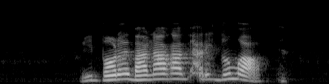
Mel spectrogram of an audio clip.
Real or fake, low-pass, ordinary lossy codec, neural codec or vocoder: fake; 7.2 kHz; Opus, 32 kbps; autoencoder, 22.05 kHz, a latent of 192 numbers a frame, VITS, trained on one speaker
